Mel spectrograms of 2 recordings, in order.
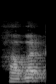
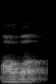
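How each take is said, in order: First: The word begins with an audible h sound. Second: The word begins directly with a vowel sound. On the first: The speaker calls it wrong. "హవర్ కాదండి" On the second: The speaker calls it right. "హెచ్ is a silent"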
